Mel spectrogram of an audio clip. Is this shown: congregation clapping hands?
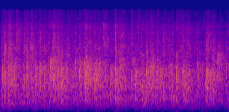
yes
